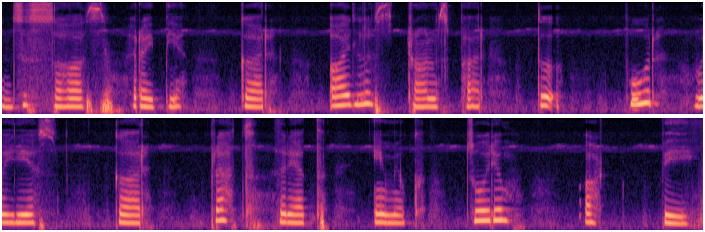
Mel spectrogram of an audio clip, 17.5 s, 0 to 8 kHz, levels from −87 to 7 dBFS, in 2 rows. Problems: constant background noise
